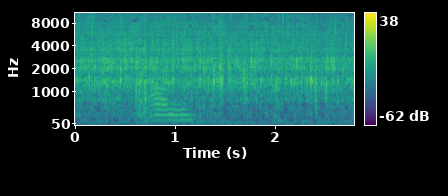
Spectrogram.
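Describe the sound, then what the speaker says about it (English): Red snapper frying in hot oil, a dense, steady close sizzle throughout, with a brief voice-like tone rising over it early on. "So I'm just gonna let these fry."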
